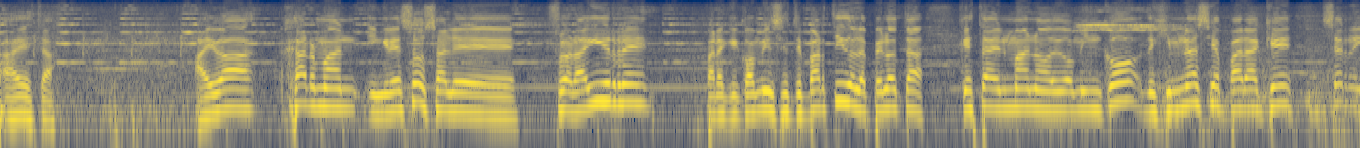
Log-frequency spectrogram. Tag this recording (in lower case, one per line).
speech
